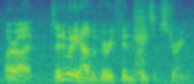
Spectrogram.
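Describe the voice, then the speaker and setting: Low, lively male gamer, distant and noisy. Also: fast. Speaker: tabletop game player. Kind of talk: casual game-table chat. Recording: noisy room, distant microphone.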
